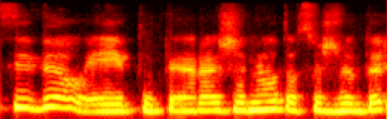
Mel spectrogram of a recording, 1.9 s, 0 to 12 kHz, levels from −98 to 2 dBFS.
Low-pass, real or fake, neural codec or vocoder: 10.8 kHz; real; none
